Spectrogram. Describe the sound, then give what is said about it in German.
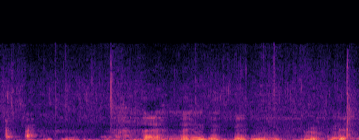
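A black Alpine pig kidney sizzles on a grill with a steady, crackling hiss that runs through the whole moment, with faint murmuring voices underneath. “den Nierl hört man jetzt auch schon.”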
